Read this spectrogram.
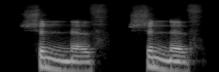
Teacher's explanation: you don't really need to pronounce this d sound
